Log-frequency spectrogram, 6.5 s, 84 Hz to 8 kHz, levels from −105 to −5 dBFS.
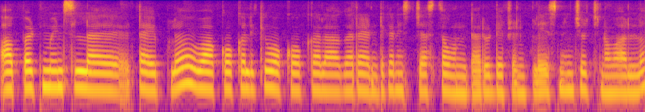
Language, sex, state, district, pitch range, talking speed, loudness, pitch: Telugu, female, Andhra Pradesh, Srikakulam, 195-215 Hz, 160 wpm, -18 LUFS, 205 Hz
